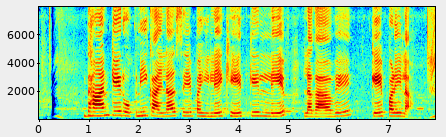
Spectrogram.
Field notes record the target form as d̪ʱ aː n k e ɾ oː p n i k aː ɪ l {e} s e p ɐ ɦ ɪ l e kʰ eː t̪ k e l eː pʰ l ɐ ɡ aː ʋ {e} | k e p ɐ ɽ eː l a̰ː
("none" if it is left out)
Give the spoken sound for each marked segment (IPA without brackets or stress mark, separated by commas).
a, e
